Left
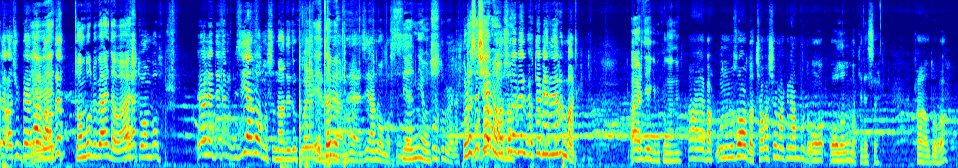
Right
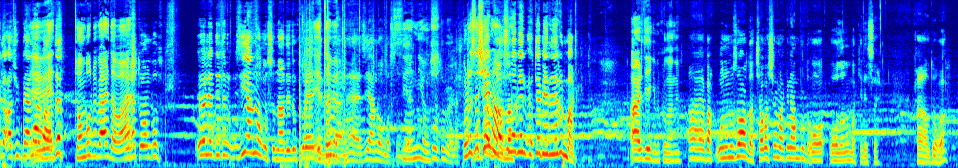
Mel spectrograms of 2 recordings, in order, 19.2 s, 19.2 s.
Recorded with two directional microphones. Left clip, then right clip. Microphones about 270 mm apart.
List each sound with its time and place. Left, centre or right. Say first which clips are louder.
0.0 s speech: right 4 dB; right
0.7 s a man's voice: right 3 dB; centre
3.9 s a man's voice: right 5 dB; right
6.2 s speech: even; centre
7.0 s a man's voice: right 3 dB; centre
7.6 s speech: right 1 dB; centre
10.2 s speech: right 4 dB; right
12.5 s a man's voice: right 7 dB; centre
13.8 s speech: right 6 dB; right
16.6 s speech: left 3 dB; right
17.0 s a man's voice: right 4 dB; right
